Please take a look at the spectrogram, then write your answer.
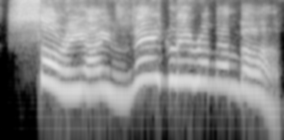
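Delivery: very high mimicking voice; Dorit impression. Dorit answering Garcelle, squeaky high put-on voice. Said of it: "And Dorit goes".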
